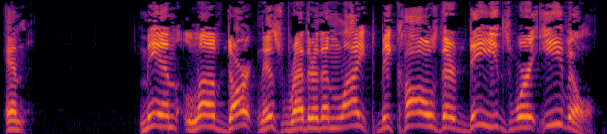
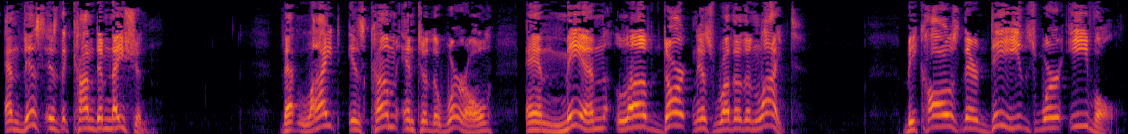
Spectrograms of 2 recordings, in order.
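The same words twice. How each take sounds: First: Emphatic preaching. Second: Slow, measured Bible reading; scripture reading. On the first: Preacher pressing the verse on the congregation, slow and emphatic. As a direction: drive each word of the verse home. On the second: Preacher reading verse nineteen to the congregation, slow and grave. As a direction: read the verse out slowly and gravely. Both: Acted.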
